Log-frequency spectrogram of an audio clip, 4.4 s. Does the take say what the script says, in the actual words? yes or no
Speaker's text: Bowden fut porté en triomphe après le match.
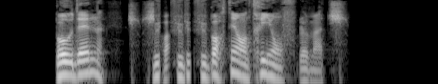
no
